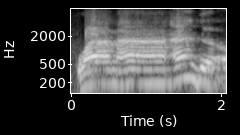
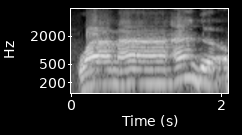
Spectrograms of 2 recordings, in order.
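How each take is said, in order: First: The long vowel is held for two counts. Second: The same.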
